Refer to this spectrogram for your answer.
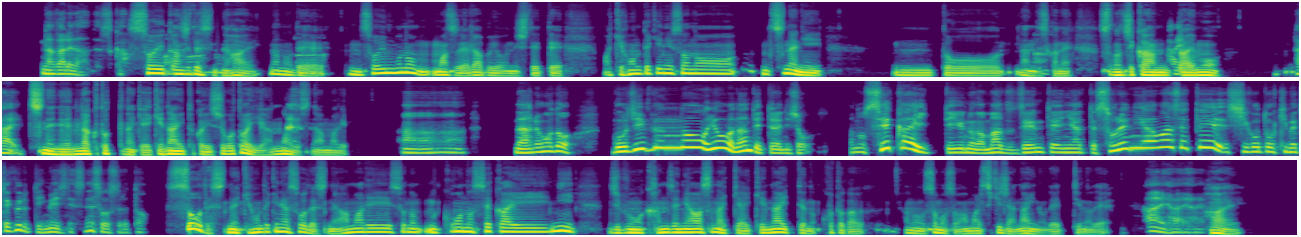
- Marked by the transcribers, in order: none
- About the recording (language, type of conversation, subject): Japanese, podcast, 通知はすべてオンにしますか、それともオフにしますか？通知設定の基準はどう決めていますか？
